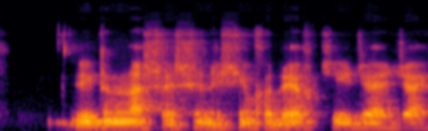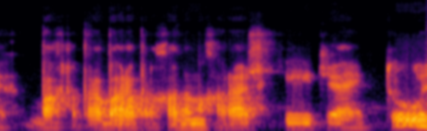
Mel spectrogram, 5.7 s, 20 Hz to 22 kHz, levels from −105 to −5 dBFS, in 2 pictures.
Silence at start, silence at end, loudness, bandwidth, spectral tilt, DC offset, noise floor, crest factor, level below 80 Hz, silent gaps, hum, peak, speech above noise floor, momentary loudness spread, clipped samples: 0.4 s; 0 s; -29 LUFS; 10.5 kHz; -5 dB/octave; under 0.1%; -50 dBFS; 24 dB; -70 dBFS; none; none; -4 dBFS; 21 dB; 7 LU; under 0.1%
